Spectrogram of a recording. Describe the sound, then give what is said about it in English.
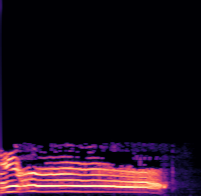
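A voice imitates a child's distressed scream, that of a boy who could not stop his bike while riding down a hill: one loud, sustained, high-pitched wail held steadily for about two seconds before breaking off abruptly, with no other sounds around it. “But we heard this scream that did not sound like a joyful scream.”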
